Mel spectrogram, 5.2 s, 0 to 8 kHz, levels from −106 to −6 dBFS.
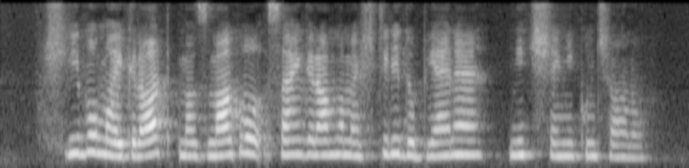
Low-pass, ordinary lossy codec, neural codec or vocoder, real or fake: none; none; codec, 16 kHz, 1.1 kbps, Voila-Tokenizer; fake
